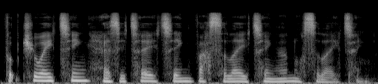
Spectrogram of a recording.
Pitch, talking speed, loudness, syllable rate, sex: 140 Hz, 80 wpm, -21 LUFS, 4.4 syllables/s, male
